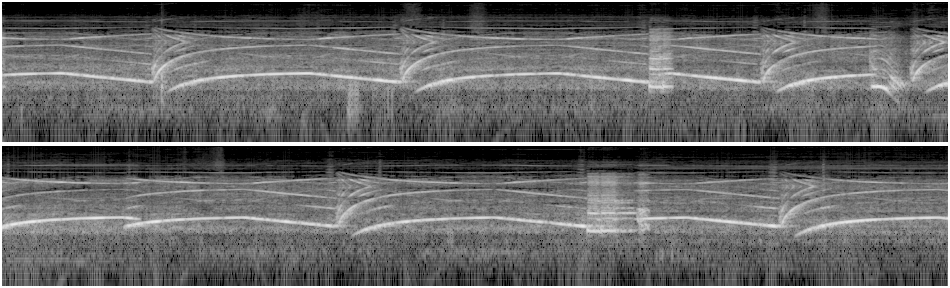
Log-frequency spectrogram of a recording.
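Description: A battery-powered toy fire engine's electronic siren wailing, rising and falling about every three seconds, with two brief interruptions by another short sound from the toy.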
